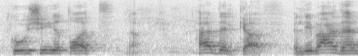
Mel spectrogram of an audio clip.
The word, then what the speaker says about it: كشطت: وتر قوق ها وتركوك واذا السماء كشطت كو وليس قشطت بسبب وجود الطاء قشطت لا كو كشطت نعم هذا الكاف اللي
